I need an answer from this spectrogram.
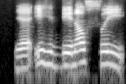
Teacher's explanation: Shad dibaca dengan tebal walaupun dalam keadaan kasroh.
